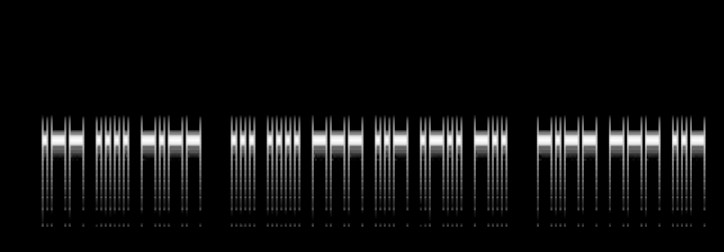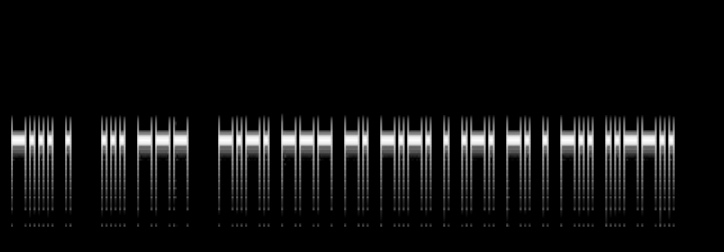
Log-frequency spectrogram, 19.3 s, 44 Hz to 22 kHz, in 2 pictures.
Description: Morse code, heard as a keyed tone, about 20 wpm, 700 Hz. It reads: WHY SHOULD YOU BE SO CONCERNED?
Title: Sentences from Top 1000 Words - Review Part 6 - 20wpm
